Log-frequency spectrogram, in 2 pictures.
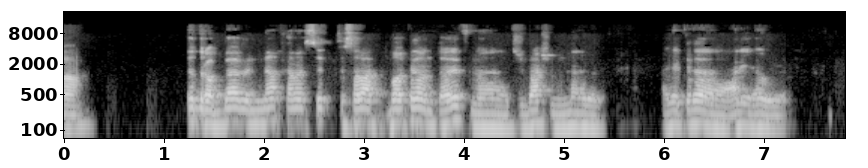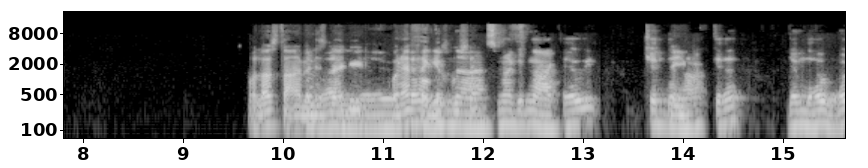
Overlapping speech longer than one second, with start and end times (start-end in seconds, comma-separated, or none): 10.2-12.1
